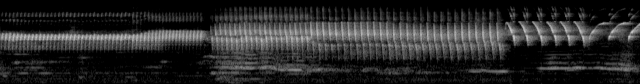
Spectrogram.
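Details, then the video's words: Canary ngerol trill meant as a lure for other canaries: a sustained high trill breaks into a loud, rattling roll that slows slightly, then finishes with quick, swooping, descending notes. "KENARI MANA YANG NGAK AKAN RESPON, DENGARKAN PANCINGAN KENARI NGEROL INI"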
